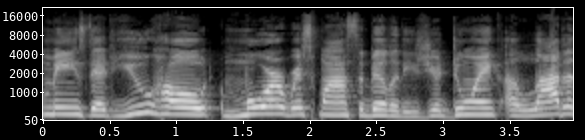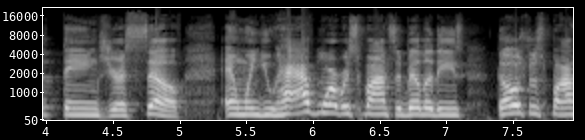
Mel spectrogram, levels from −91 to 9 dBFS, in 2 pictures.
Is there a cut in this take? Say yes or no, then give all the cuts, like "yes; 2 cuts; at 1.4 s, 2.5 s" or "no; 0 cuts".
no; 0 cuts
